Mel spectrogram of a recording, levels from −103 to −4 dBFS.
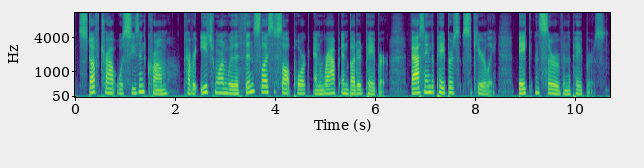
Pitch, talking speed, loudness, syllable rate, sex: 175 Hz, 170 wpm, -22 LUFS, 5.1 syllables/s, female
